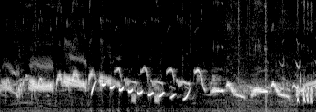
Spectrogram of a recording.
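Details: Caged, tame Chinese hwamei from Vietnam pouring out a fast medley of bright whistled notes, downward slurs and chattering trills with hardly a break.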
